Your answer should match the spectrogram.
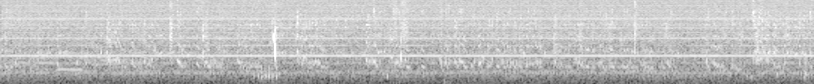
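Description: Quiet room tone of an interrogation-room recording: a steady hiss with a faint high whine, scattered small clicks and rustles, and one sharper click about three and a half seconds in.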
